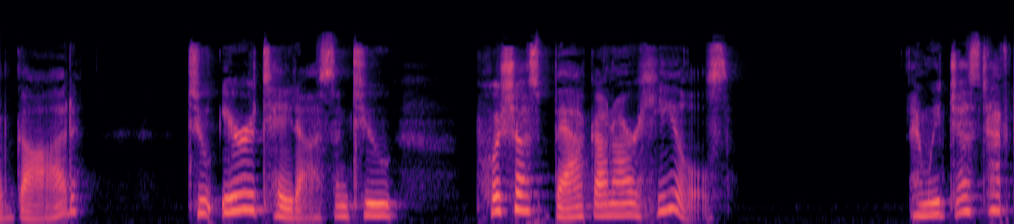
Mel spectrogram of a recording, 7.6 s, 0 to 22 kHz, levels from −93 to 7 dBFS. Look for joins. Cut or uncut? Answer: uncut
